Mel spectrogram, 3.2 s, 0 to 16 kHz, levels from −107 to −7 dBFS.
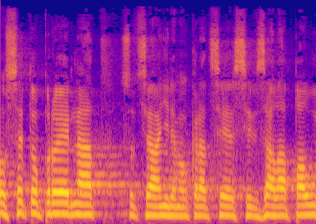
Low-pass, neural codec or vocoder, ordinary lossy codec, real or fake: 14.4 kHz; vocoder, 44.1 kHz, 128 mel bands every 256 samples, BigVGAN v2; MP3, 64 kbps; fake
